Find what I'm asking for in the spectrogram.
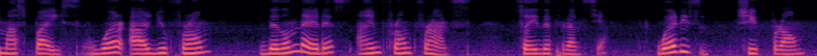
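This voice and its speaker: A woman reading an English grammar lesson aloud from a textbook, slowly and carefully with pauses. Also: fairly high pitch. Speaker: English teacher. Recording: dull lo-fi sound.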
